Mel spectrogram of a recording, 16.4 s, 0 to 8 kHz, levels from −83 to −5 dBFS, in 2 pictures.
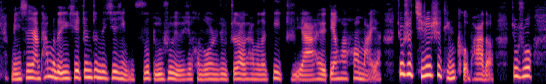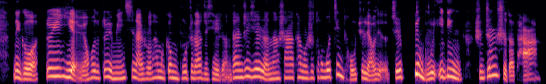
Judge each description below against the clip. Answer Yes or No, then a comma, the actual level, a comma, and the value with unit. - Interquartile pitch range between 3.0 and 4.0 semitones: No, average, 5.1 semitones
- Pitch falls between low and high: No, high, 215 Hz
